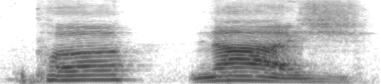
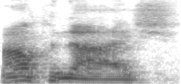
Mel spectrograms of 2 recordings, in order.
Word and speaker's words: empennage: The first N is silent, and the last E, it's not down here. See, phonetically, right? Empennage. So that first N is you don't see it. So when we write the word, we write it with the N and the E. But when we pronounce it, we don't. Those are silent.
